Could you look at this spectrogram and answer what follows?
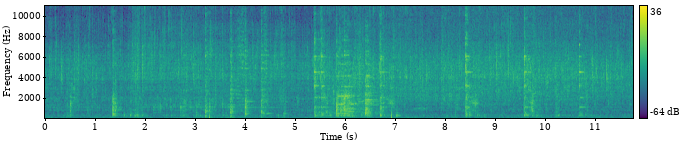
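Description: Boiled potatoes are stirred in a frying pan, a continuous crackling sizzle punctuated by repeated sharp spatula scrapes and clinks against the metal, loudest midway through.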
